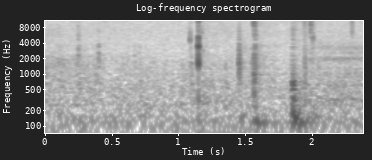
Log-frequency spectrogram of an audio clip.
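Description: A few faint clicks of a laptop key, pressed to advance a presentation slide, over quiet room tone.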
